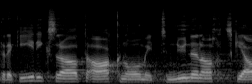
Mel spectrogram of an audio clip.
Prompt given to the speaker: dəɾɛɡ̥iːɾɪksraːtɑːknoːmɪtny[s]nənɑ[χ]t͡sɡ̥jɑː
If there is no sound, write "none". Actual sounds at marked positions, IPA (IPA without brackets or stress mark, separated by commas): none, χ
